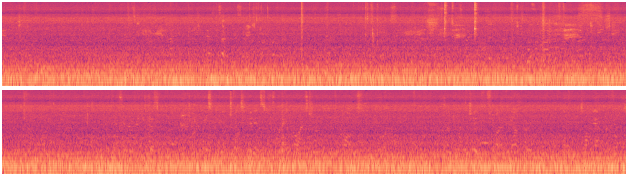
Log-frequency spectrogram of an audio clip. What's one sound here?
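A jet airliner's engines drone steadily in the cabin.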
